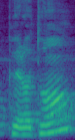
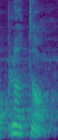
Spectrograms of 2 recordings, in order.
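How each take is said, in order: First: "peloton" in three syllables, pe-lo-ton; optional e pronounced. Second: "peloton" in two syllables, plo-ton; optional e dropped. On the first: Teacher giving the first of two options, e kept. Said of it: "It's up to you to say". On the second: Teacher giving the second option, e dropped. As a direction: run p into l in "peloton". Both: Shown as a demonstration.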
